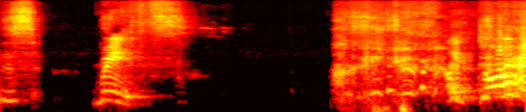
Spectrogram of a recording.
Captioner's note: laughs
